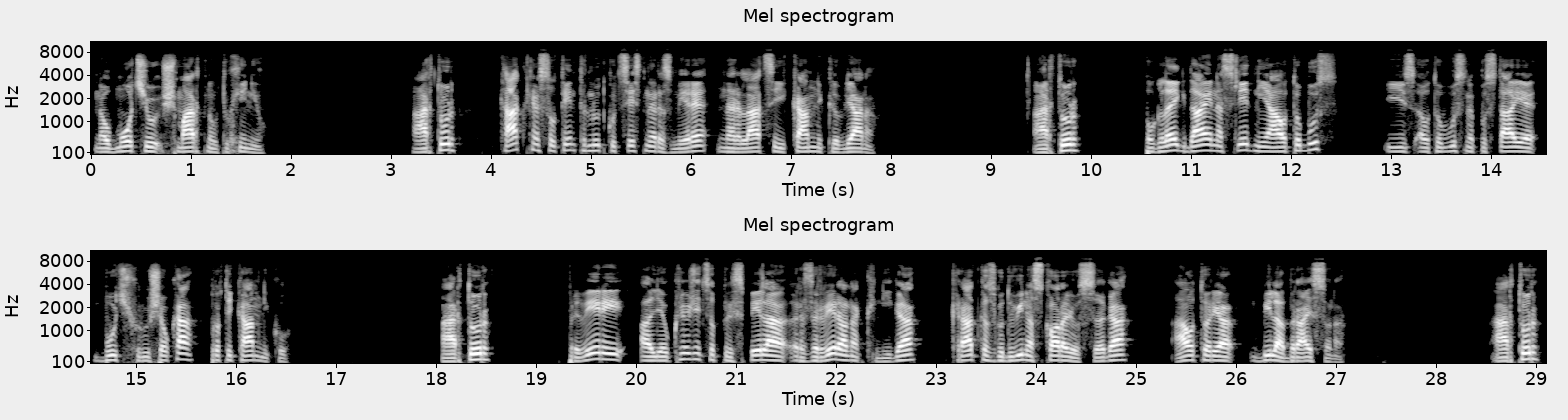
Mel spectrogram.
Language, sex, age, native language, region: Slovenian, male, 18-29, Slovenian, Central Slovenia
